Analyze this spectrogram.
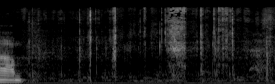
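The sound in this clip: An envelope is torn open: a quick series of rasping paper rips and crinkly rustles. A brief voice is heard at the very start.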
